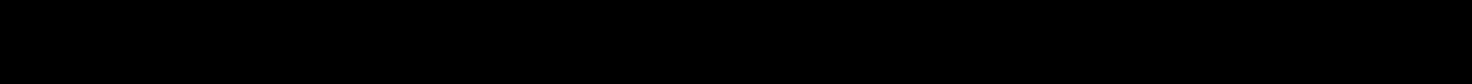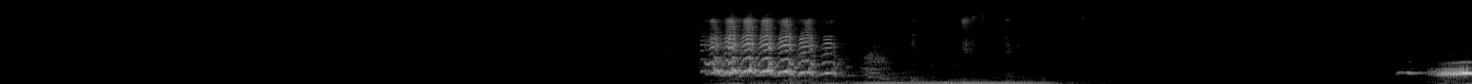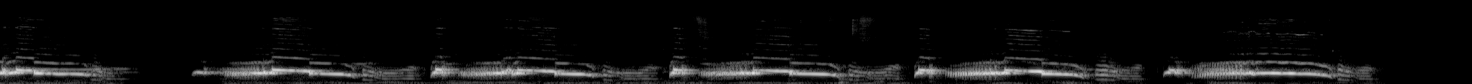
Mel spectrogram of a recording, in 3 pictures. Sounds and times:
Domestic animals, pets: 21.7s - 24.7s
Pigeon, dove: 21.7s - 25.1s, 28.7s - 30.8s, 31.4s - 43.3s.

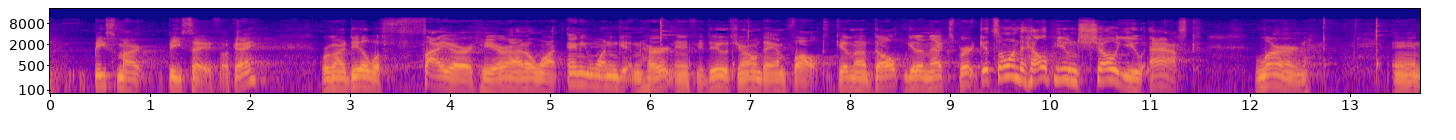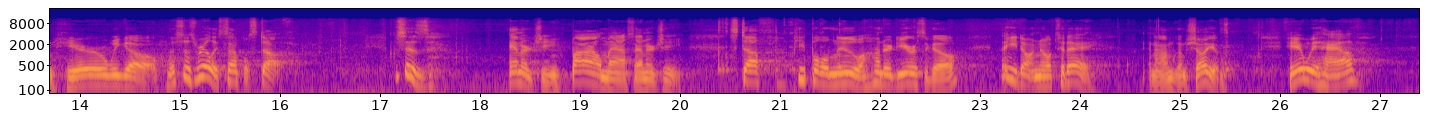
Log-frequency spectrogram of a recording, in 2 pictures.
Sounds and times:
Speech: 0.0s - 12.7s, 13.4s - 16.3s, 17.2s - 17.7s, 18.3s - 27.0s.

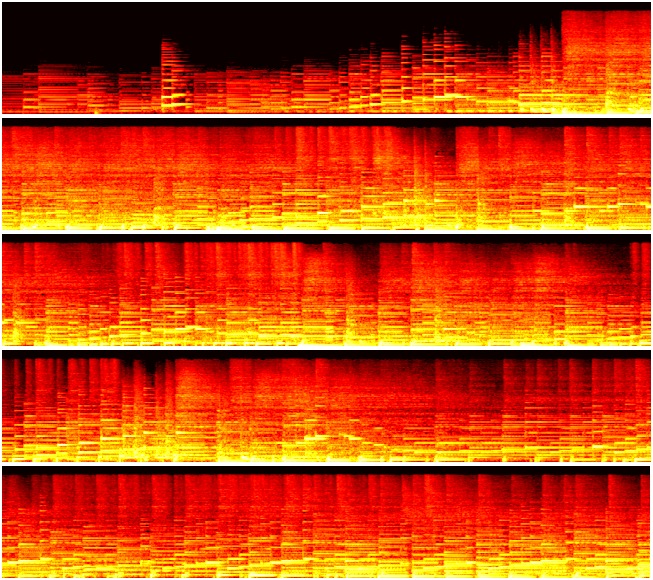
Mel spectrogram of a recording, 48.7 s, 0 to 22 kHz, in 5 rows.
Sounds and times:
Jazz: 0.0s - 48.6s
Piano: 0.0s - 48.6s.

